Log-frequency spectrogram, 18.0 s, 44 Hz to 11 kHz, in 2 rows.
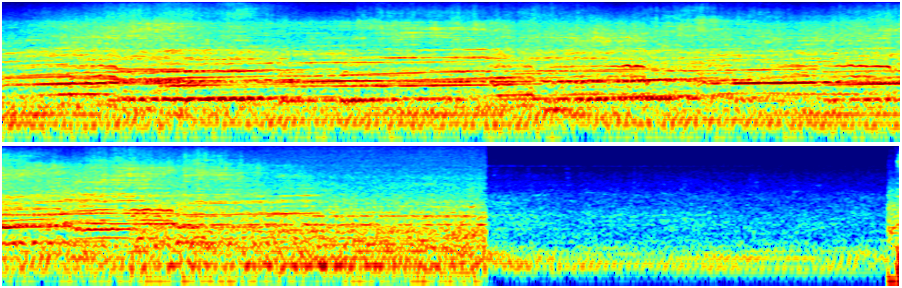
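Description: Formula 1 race car engines from F1 24 drone loudly as cars line up on the grid in Canada, a dense layered roar of revs that cuts off abruptly to near silence.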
